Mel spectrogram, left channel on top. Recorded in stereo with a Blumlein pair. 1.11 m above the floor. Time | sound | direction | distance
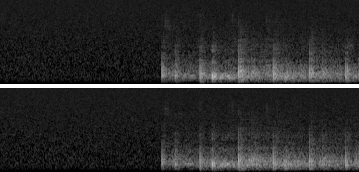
1.6 | running footsteps | 5° left | 5 m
